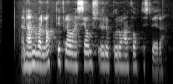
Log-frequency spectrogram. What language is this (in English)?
Icelandic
